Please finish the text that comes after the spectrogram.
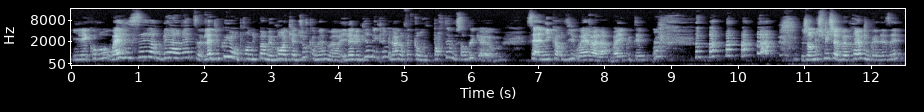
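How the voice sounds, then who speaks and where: Chatty high-voiced woman cooking on stream. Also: animated, normal speed, fairly bright tone, distant mic. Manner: chatty, laughs often, thanks viewers, talks to her cat. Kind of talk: casual live-stream chat while cooking. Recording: echoey room, voice a bit off-mic.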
